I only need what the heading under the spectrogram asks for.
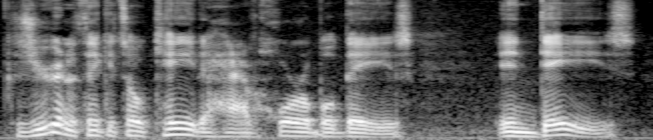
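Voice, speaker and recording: A man's voice: lowish voice, animated, normal speed. A middle-aged man hosting a podcast, telling an earnest story about a talk with his son and lecturing on gratitude. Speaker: podcast host. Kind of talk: storytelling monologue.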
